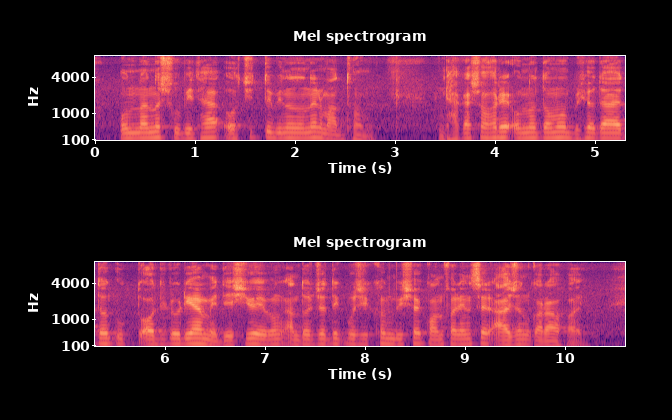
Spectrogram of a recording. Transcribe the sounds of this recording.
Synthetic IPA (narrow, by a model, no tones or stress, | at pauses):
onːanːoʃubid̪ʱaʔot͡ɕit̪ːobinod̪oneɾmad̪ʱːom | ɖʱakaʃɔɦoɾeɾʔonːot̪ɔmobɾiɦod̪aot̪onuk̚t̪oɔɖiʈoɾiamed̪eʃioeboŋʔa̰nt̪oɾd͡ʑat̪̬ik̚pɾoʃikʰːonbiʃɔekɔnfaɾenseɾʔa̰eod͡ʑonkɔɾaoɦɔ̰e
